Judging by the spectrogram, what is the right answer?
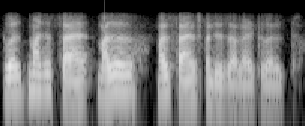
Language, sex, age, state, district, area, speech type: Marathi, male, 18-30, Maharashtra, Yavatmal, urban, conversation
